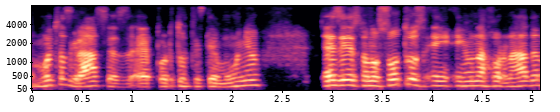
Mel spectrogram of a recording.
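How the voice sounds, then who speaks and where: Un hombre con acento portugués brasileño que da una clase en línea por videollamada, cordial y tranquilizador, que pregunta a menudo "¿ok?". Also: male voice, a little high, bright, forceful tone, dry recording. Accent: Brazilian Portuguese. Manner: friendly, reassuring, checks in with "ok?". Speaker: online course instructor. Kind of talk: live online class answering questions. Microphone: video call.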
